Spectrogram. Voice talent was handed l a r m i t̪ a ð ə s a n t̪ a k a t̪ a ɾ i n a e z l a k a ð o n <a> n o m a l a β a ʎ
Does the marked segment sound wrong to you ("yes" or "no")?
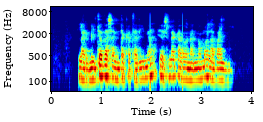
no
